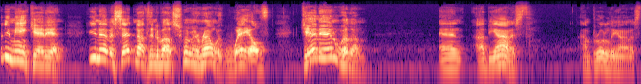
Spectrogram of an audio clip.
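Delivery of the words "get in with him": raised, high-pitched hollering. Retelling being told to get in the water: imitating someone yelling. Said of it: "He's yelling at me".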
